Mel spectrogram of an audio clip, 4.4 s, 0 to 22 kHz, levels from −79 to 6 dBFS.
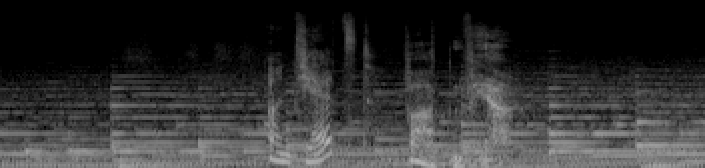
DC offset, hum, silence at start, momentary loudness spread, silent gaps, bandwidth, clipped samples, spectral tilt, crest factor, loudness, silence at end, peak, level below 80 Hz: under 0.1%; none; 0 s; 7 LU; none; 16 kHz; under 0.1%; -6.5 dB/octave; 14 dB; -28 LUFS; 0 s; -14 dBFS; -38 dBFS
